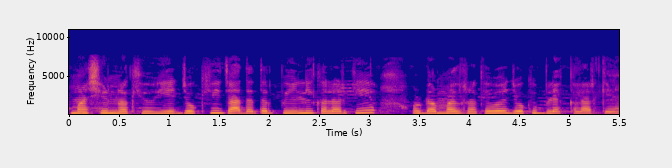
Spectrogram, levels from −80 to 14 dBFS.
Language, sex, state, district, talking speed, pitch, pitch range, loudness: Hindi, female, Haryana, Charkhi Dadri, 205 wpm, 250 Hz, 240-255 Hz, -18 LUFS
